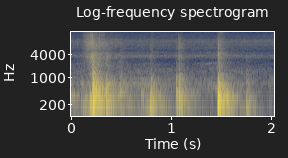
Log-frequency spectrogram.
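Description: Kitchen knife cutting the core out of a cabbage on a chopping board: a few short knocks and crunches of the blade, the two loudest just after the start and about a second and a half in.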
